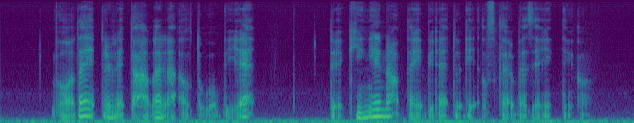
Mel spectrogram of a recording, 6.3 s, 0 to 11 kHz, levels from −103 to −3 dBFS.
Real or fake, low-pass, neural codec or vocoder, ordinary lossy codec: fake; none; autoencoder, 22.05 kHz, a latent of 192 numbers a frame, VITS, trained on many speakers; none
